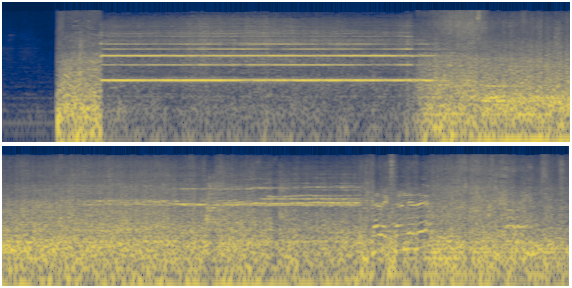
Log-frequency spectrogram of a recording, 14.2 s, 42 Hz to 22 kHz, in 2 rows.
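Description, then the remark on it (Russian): A passenger train running between Kyiv and Mykolaiv, Ukraine, sounds its horn in a long, steady blast for several seconds, then rumbles past loudly with continuous clattering and roaring wheel noise until the end. “А в Николаев сегодня впервые с 24 февраля отправился пассажирский поезд из Киева.”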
